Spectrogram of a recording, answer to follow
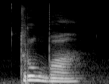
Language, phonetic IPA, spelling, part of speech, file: Ukrainian, [trʊˈba], труба, noun, Uk-труба.ogg
- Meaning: 1. trumpet 2. pipe, tube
